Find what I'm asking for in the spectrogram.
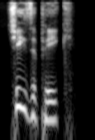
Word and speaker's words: Chesapeake: It's Chesapeake, as in cheese. Chesapeake, as in cheese, or Chesapeake, says Jenny.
